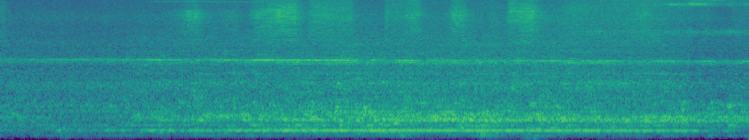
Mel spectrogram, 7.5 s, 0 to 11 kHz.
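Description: Seibu 2000 series electric train running, heard from inside the car: a steady low hum with rumbling running noise that grows louder about two seconds in.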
